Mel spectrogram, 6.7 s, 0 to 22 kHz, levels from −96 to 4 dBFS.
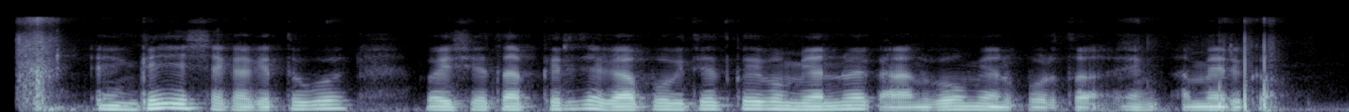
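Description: Throughout, the speech sounds breathy and grainy, with nothing above 11.5 kHz. That's likely Bluetooth LC3 compression, with noise-filled upper bands pointing to roughly 48 kbps.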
